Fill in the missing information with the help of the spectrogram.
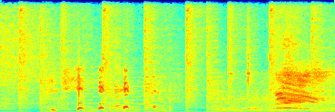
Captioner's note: laughing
